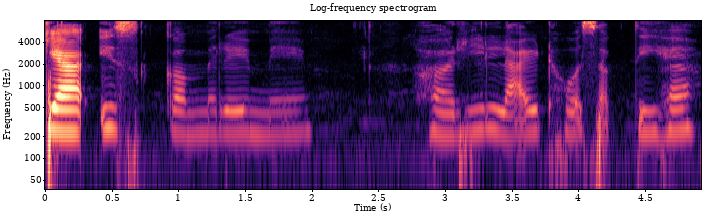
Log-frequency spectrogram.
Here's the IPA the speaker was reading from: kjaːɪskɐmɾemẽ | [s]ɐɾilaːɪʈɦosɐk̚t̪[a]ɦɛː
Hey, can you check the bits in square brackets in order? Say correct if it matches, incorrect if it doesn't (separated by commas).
incorrect, incorrect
